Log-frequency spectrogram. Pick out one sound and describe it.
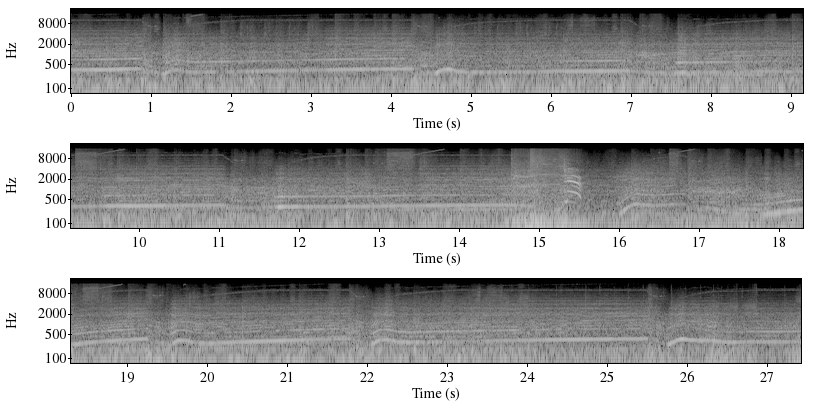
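Exhaust pops and backfires crackle from a car.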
